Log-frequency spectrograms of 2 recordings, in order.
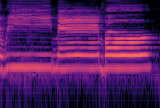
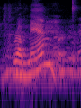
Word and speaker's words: remember: word man is longer so short long short remember remember remember the and has to be clear clear and sound cannot say uh but you have to say e has to be long high and clear and the first the syllable the first syllable and the last symbol are just very weak so we don't say remember no we say short long short like this remember remember and when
